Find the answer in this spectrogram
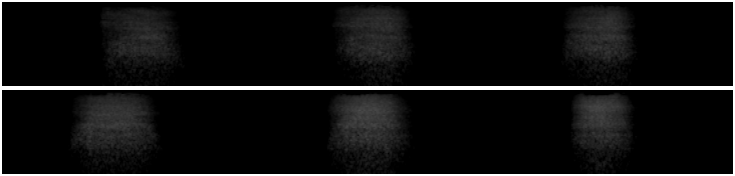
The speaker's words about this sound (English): So I'm going to take the red balloon and I'm going to blow it up. Ready?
